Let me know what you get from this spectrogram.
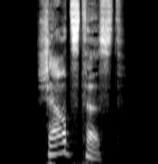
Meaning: inflection of scherzen: 1. second-person singular preterite 2. second-person singular subjunctive II
- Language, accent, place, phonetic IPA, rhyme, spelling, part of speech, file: German, Germany, Berlin, [ˈʃɛʁt͡stəst], -ɛʁt͡stəst, scherztest, verb, De-scherztest.ogg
